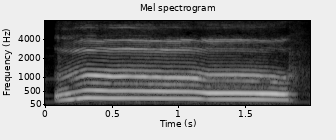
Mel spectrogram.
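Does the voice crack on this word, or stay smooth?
smooth. The voice stays smooth without cracking. The speaker calls it wrong. "I can do it without cracking my voice"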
